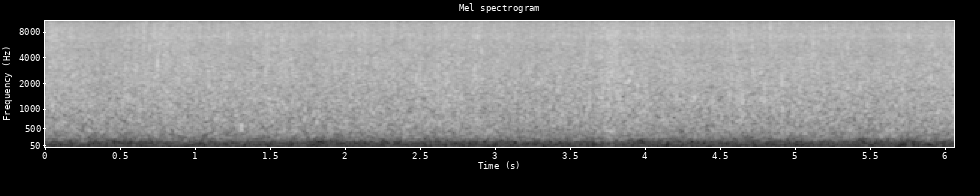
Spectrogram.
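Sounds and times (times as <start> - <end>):
river water: 0.0 - 6.0.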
